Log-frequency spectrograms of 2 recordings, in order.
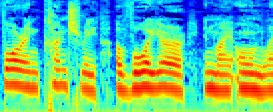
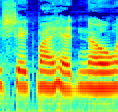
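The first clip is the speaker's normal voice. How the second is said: ordinary delivery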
